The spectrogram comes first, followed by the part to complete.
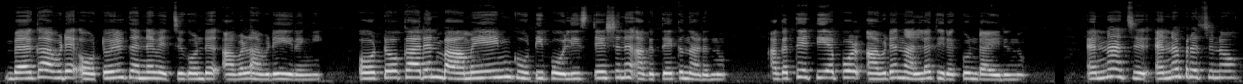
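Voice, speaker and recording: A woman telling a story as scripted narration, in an even, descriptive way. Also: sits high, moderate pace.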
